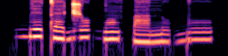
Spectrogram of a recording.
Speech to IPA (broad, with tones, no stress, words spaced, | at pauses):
ɡ͡be˦tɛ˧d͡ʒo˦ɡ͡bɔ̃˧ k͡pa˨nu˨ɡ͡bu˧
